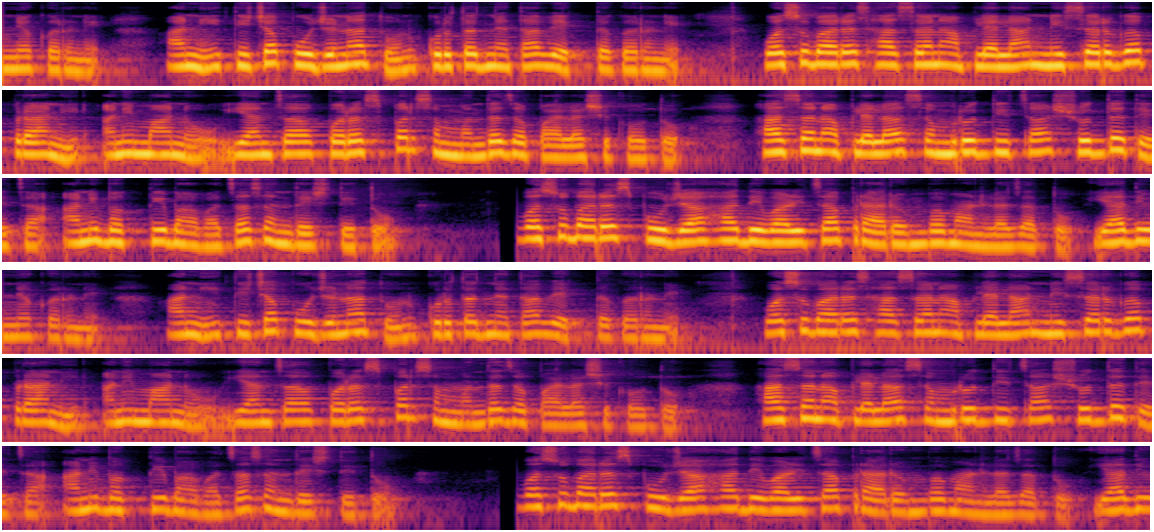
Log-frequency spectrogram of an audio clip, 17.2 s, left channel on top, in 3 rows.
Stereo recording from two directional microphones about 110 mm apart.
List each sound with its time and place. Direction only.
0.0 s a woman's voice: 20° left (ahead or behind)
14.1 s a woman's voice: 35° left (ahead or behind)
